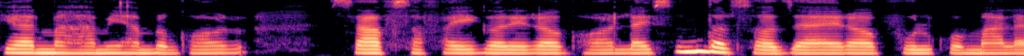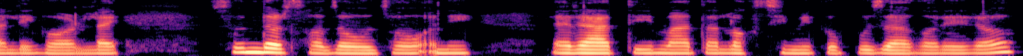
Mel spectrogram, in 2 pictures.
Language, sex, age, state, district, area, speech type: Nepali, female, 30-45, West Bengal, Darjeeling, rural, spontaneous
